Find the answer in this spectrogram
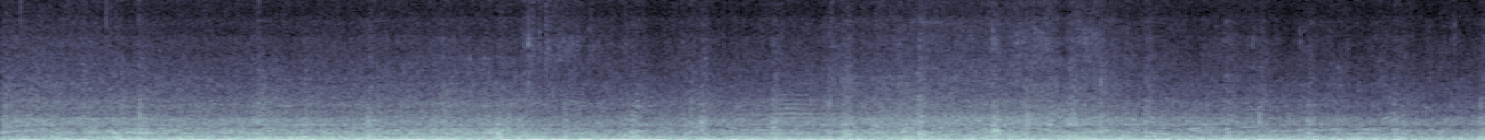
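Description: Casey Jr. Circus Train running along its track, a steady low rumble of the cars rolling on the rails, heard from inside a passenger car.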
